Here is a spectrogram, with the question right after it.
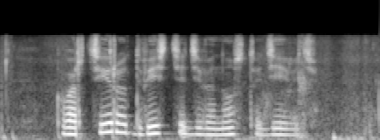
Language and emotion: Russian, neutral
